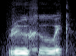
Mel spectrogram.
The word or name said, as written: Rubha Chuaig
